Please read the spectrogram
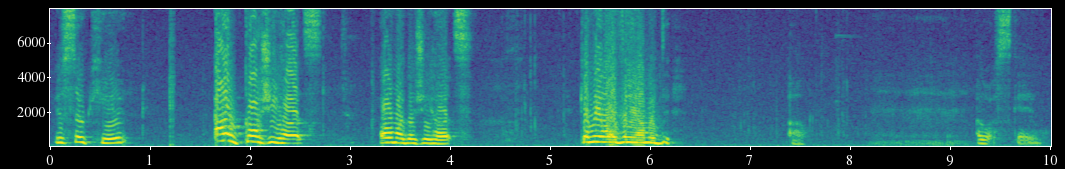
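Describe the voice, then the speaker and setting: A young woman giving casual, excitable commentary while playing a game, squealing and making playful sing-song noises. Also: sits high, slow pace, vocal fry, long pauses, low-quality recording. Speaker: gamer. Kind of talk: casual let's play commentary.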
